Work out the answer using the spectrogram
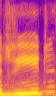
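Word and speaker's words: read: होती है लेकिन फ्रेंड्स यह रीड सेकेंड और थर्ड फॉर्म में रीड को हम रीड पढेंगे रीड नहीं पढेंगे यहां पर मैंने प्रोनाउंसड लिख दिया रेड लिख दिया है यहां भी प्रोनाउंसड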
